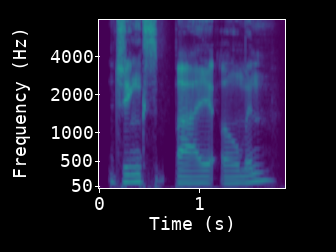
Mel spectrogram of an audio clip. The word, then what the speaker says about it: JinxXOmen: It's supposed to be pronounced JinxXOmen. And whenever I play video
